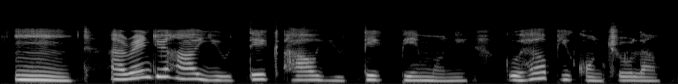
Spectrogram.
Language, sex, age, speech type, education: Nigerian Pidgin, female, 15-29, spontaneous, tertiary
